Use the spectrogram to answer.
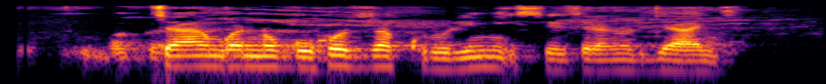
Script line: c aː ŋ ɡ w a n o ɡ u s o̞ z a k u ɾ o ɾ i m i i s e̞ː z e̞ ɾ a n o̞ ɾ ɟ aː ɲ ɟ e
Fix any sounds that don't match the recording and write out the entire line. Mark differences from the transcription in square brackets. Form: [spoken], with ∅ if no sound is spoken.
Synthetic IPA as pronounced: c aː ŋ ɡ w a n o ɡ u [h] o̞ z a k u ɾ [u] ɾ i m i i s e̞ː z e̞ ɾ a n o̞ ɾ ɟ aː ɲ ɟ e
